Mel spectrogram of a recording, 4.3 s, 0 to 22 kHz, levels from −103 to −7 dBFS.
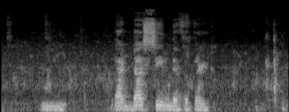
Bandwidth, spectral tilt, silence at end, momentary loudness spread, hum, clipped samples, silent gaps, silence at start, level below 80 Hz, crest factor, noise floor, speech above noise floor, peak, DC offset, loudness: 13.5 kHz; -5.5 dB/octave; 0 s; 21 LU; none; under 0.1%; none; 0.05 s; -58 dBFS; 18 dB; -59 dBFS; 26 dB; -18 dBFS; under 0.1%; -35 LUFS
